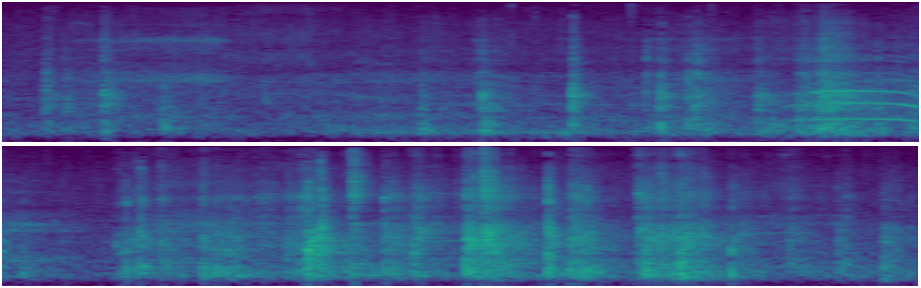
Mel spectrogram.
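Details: Nine young goat kids playing together in their goat pen; a short wavering bleat rises mid-clip amid hoof patter, knocks and rustling, with quieter bleating later.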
